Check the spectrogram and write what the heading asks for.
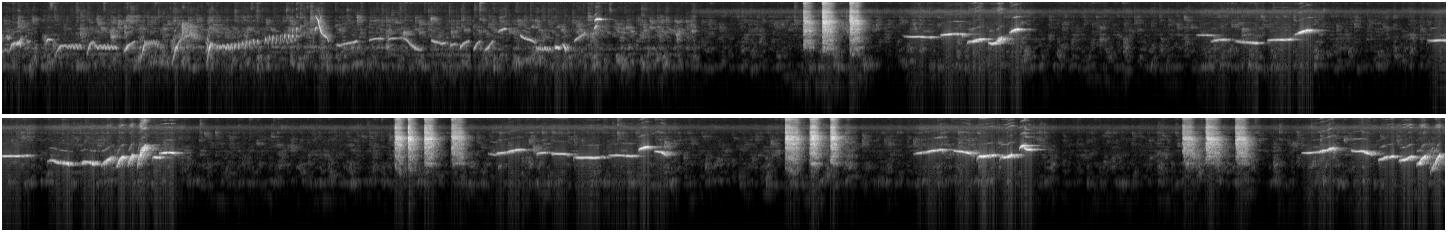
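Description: White-rumped shama (murai batu) singing while in moult. It first gives a dense run of whistled and chattering notes for about seven seconds, then separate short phrases of rising and falling whistles every few seconds, with brief harsh rattles between them.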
